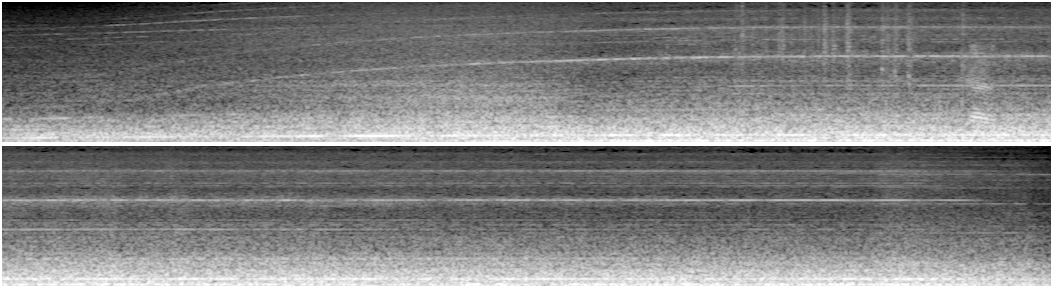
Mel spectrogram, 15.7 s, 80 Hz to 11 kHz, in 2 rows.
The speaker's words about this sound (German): und dann hat Kapitän Galdubine auch schon die beiden Triebwerke, die am Heck angebracht sind, angelassen und wir sind losgerollt. Start heute auf der Piste 2-3.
